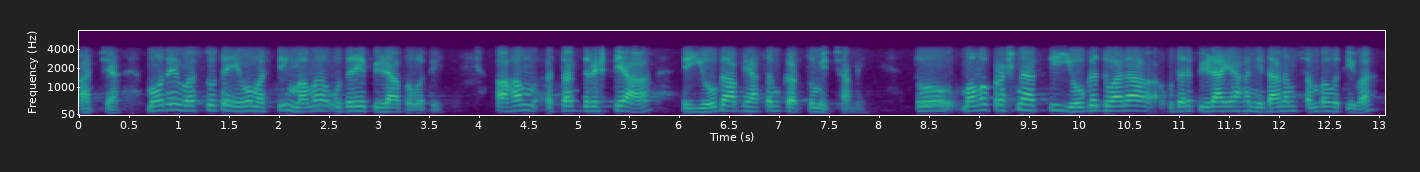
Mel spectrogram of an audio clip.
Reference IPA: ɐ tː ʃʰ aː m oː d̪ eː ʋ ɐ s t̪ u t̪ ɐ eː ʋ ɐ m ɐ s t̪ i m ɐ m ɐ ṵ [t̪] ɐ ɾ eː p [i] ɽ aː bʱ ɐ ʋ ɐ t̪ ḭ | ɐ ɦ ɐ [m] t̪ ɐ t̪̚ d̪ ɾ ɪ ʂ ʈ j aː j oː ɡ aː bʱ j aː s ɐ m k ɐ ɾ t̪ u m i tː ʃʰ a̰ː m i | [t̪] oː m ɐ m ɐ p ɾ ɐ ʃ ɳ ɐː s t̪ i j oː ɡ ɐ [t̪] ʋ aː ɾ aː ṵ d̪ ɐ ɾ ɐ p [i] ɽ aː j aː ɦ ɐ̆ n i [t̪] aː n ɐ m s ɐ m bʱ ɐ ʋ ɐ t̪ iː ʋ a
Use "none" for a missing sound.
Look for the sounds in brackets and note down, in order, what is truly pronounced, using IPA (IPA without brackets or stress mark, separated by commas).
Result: d̪, iː, m, t̪, d̪, iː, d̪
